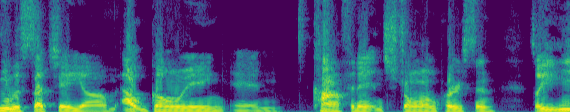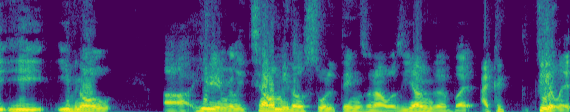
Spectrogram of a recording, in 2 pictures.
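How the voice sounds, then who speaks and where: A man at medium pitch, moderate pace, and ordinary pitch variation. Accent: New York. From New York City. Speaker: host's father, podcast guest. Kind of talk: casual interview. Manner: halting, repeats words.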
